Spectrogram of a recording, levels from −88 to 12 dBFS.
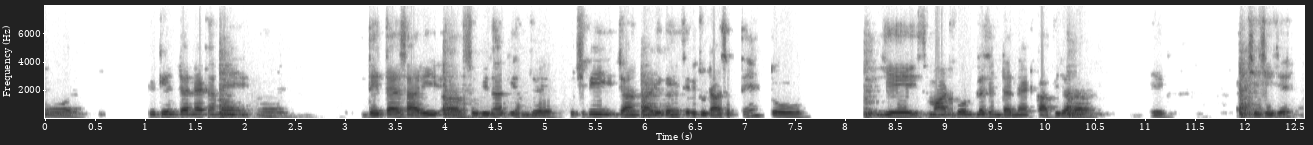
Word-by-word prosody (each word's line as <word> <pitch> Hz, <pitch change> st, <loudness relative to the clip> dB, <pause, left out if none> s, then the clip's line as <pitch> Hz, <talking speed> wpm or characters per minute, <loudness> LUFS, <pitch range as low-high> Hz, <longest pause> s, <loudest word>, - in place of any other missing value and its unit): और 115 Hz, 0 st, -4 dB, 0.7 s
क्योंकि 150 Hz, +2 st, -1 dB
इंटरनेट 155 Hz, 0 st, +1 dB
हमें 145 Hz, -1 st, 0 dB
अ, 115 Hz, 0 st, -10 dB, 0.9 s
देता 135 Hz, +2 st, +3 dB
है 140 Hz, -, +4 dB
सारी 135 Hz, -1 st, +4 dB
अ, 120 Hz, 0 st, +3 dB
सुविधा 135 Hz, 0 st, +2 dB
कि 140 Hz, -, +1 dB
हम 130 Hz, -1 st, -5 dB
जो 130 Hz, -1 st, +1 dB
है 130 Hz, -, +2 dB
कुछ 125 Hz, +3 st, -11 dB
भी 155 Hz, 0 st, +3 dB, 0.2 s
जानकारी 135 Hz, 0 st, +3 dB
कहीं 135 Hz, -1 st, +2 dB
से 145 Hz, -, -2 dB
भी 145 Hz, -, +1 dB
जुटा 130 Hz, -1 st, +3 dB
सकते 140 Hz, +4 st, -13 dB
हैं, 205 Hz, +4 st, -6 dB
तो 115 Hz, -1 st, +2 dB, 0.8 s
ये 145 Hz, 0 st, +5 dB
स्मार्टफ़ोन 145 Hz, +1 st, 0 dB
प्लस 150 Hz, -1 st, 0 dB
इंटरनेट 135 Hz, -1 st, -1 dB
काफ़ी 120 Hz, +1 st, 0 dB
ज़्यादा 120 Hz, -1 st, +4 dB, 0.8 s
एक -, -, -9 dB, 0.7 s
अच्छी 135 Hz, -, 0 dB
चीज़ 135 Hz, 0 st, 0 dB
है। 155 Hz, +1 st, 0 dB
135 Hz, 160 wpm, -14 LUFS, 130-145 Hz, 0.9 s, ये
